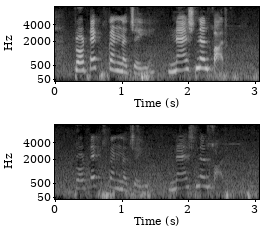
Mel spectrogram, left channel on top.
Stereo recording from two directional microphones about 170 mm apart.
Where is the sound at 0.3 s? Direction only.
45° left (ahead or behind).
